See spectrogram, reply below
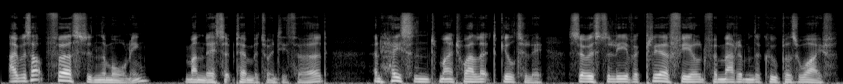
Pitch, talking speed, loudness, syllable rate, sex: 115 Hz, 200 wpm, -18 LUFS, 5.1 syllables/s, male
